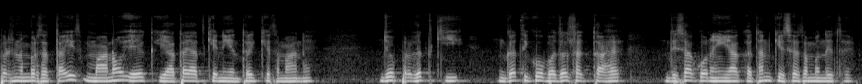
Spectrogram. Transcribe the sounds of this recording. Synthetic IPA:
pɾəʃnɐ̃mbəɾsɐt̪ːaːiːsmaːnoeːkjaːt̪ʰajaːt̪kenɪjə̃nt̪ɾɪkːesɐmaːnɦɛː | d͡ʒoːpɾɐɡət̪i̥ki | ɡɐt̪ikobɐd̪əlsɐk̚t̪aɦɛ | d̪ɪʃakonɐɦĩjakɐt̪ʰənkɪsesɐ̃mbə̃nd̪ʱɪt̪ɦɛː

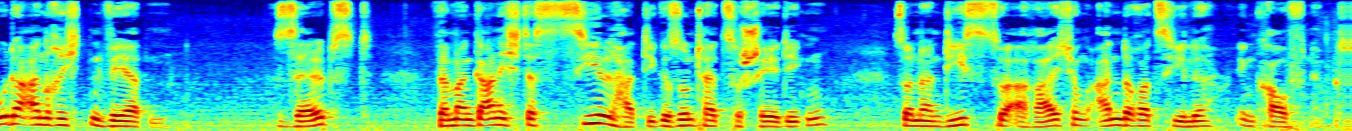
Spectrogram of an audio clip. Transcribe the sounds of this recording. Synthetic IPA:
ʔoːdɐʔanʁɪçtn̩veːɐdn̩ | zɛlpst | v̥ɛnmanɡaːɐnɪçt̚d̥ast͡siːlɦat̚d̥iːɡəzʊnthaɪt̚t͡suʃɛːdɪɡŋ̩ | z̥ɔndɐndiːst͡suːɐʔɛ̰ɐʁaɪçʊŋʔa̰ndəʁɐt͡siːləʔɪnkʰaʊfnɪmt

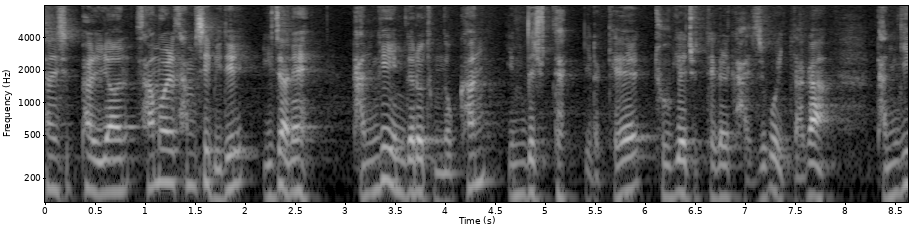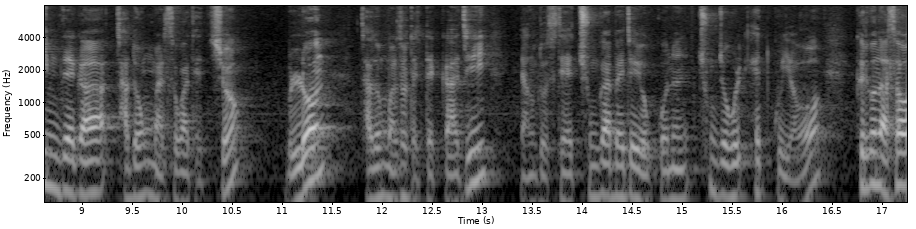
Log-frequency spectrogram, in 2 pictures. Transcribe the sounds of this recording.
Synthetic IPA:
it͡ɕʰʌnɕʰi̥pʰaʎɲʌnsʰamuʌɭsʰamɕʰibiɾiɾid͡ʑʌne̞ | tanɡiːmde̞ɾotɯŋnokʰanimde̞d͡ʑutʰe̞ɡ̚iɾʌkʰe̞tuɡe̞t͡ɕutʰe̞ɡɯɭkad͡ʑiɡoit̚t͈aɡa | tanɡiːmde̞ɡat͡ɕadoŋmaɭs͈oɡadwe̞t̚t͡ɕ͈o | muɭːont͡ɕadoŋmaɭs̬͈odwe̞ɭt͈e̞k͈ad͡ʑijaŋdosʰe̞t͡ɕʰuŋɡabe̞d͡ʑe̞jok͈onɯnt͡ɕʰuŋd͡ʑoɡɯɭhe̞t̚k͈ujo | kɯɾiɡonasʰʌ

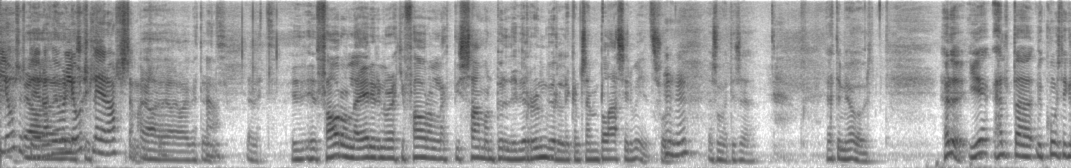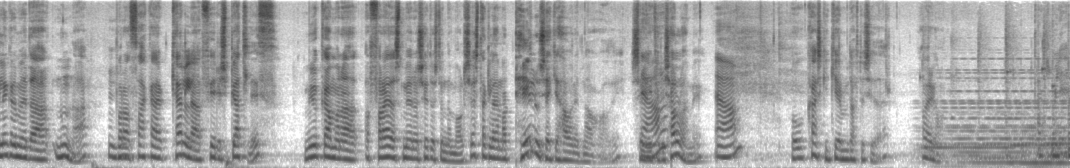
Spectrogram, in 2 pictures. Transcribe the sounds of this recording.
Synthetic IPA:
ljoːwsasejɾaaljowslejɪɾaalsama̰aːajawɛmɪht̪ɛmː | ɛmɪht̪ | ɪðhɪðfaːwɾanlaɛɾɛɾnuɾɛhcɪfaːwɾanlajxt̪isaːmanpʏɾðɪvɪðrʏnvʏɾalejkamsɛmplaːsɪɾvɪðsɔɛs̬ɔmaht̪ɪseːða | θɛht̪ɪɾmjaːɣavʏɾ̥t̪ | hɛɾðʏjɛɣhɛlt̪aðvɪðkʰɔːmɪst̪ɛhcɪleŋkɾamɛðɛt̪anuːnːapaːɾaðθahkacʰɛɾlɛɣafɪɾɪɾ̥spjat̪lɪð̥ | mjœːɣkaːmanaðaðfɾaːjðast̪mɛːɾas̬œːt̪ast̪ʏnt̪aɾmawlsjɛst̪aklɛɣaðamat̪ʰɛːlʏsɛhcɪɦaːvanejt̪na̰wha̰ðɪsɛmmjɛfaɾɪsjawlvamɪ̰ɣ | ɔɣkʰanscɪcɛːɾʏmɪnt̪aft̪ʏ̥ɾsiːða̰ðɛɾ̥ | vɛɾjaana | a

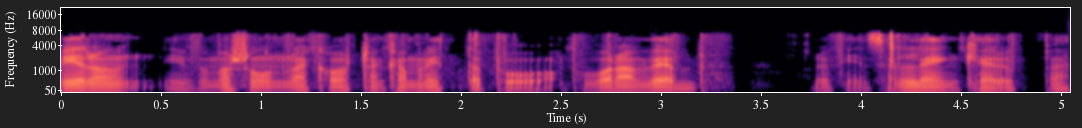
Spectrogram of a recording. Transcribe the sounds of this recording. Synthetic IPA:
meːɾɔmɪnfɔɾmaɧuːnənakʰɑːʈankʰanmanhɪt̪ʰːapʰɔ̰pʰɔvoːɾanvɛbː | ɔd̪ɛfɪ̰nsɛ̰nlɛŋkhæ̰ːɾʔɵpːə

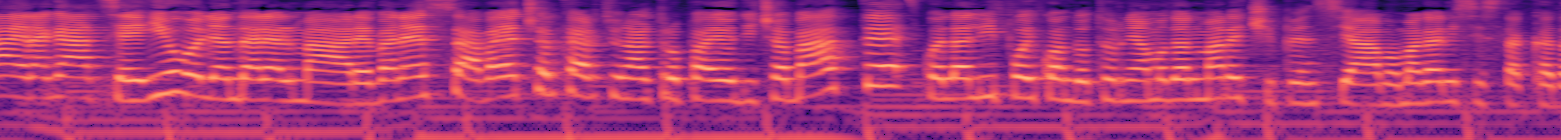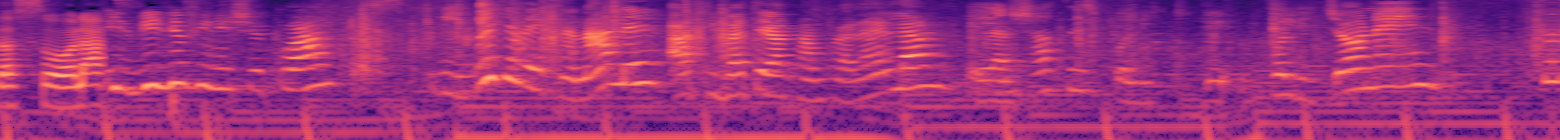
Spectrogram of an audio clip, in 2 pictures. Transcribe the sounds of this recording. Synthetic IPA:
dajɾaɡat̪sːjaiːovɔʎːoand̪aːɾealmaːɾevanɛsːavajat͡ʃːerkart̪iunalt̪ɾopajod̪it͡ʃabat̪ːekwelːalipɔjkwand̪ot̪ornjaːmod̪almaːɾet͡ʃipensjaːmomaɡaːɾisist̪akːad̪asoːlailvid̪jofiniʃːekwaskɾivet̪ed̪elkanaːleat̪ːivaːt̪elakampanɛlːaelaʃːaːt̪es | polːid͡ʒoːne

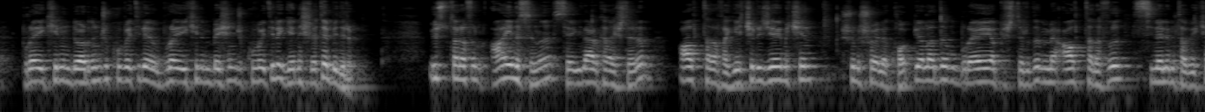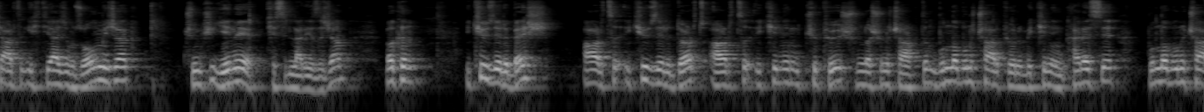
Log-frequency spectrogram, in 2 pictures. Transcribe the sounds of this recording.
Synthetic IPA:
b̥uɾajaicʰinind̪ø̞ɾd̪ynd͡ʒykʰuvːet̪ilʲɛvɛbuɾajaicʰininbe̞ʃind͡ʒykʰuvːet̪ʰilʲɛɟe̞niʃlʲe̞t̪ʰe̞bilʲiɾḭm | yst̪ʰːaɾafɯnajnɯsɯnɯsɛvɟʲilʲiaɾkʰad̪aʃlˠaɾɯm | alˠt̪ʰːaɾafaɟe̞t͡ʃʰiɾed͡ʒe̞jimit͡ʃʰinʃunuʃø̞jlʲɛkʰo̞pjalˠad̪ɯmbuɾajajapʰɯ̥ʃt̪ʰɯɾd̪ɯmvɛʔalˠt̪ʰːaɾafɯsilʲelʲimt̪ʰabiːcʰiaɾt̪ʰɯkiçt̪ʰijaːd͡ʒɯmɯzo̞lˠmɯjad͡ʒak | t͡ʃʰyɲcʰyje̞nicʰe̞sillʲæɾjazɯd͡ʒam | bakɯn | icʰijyzeɾibɛʃ | aɾt̪ʰɯʔicʰijyzeɾid̪øɾt̪ʰaɾt̪ʰɯʔicʰinincʰypʰyʃunˠaʃunut͡ʃʰaɾp̚t̪ʰɯmbunˠabunut͡ʃʰaɾpʰɯjo̞ɾumicʰininkʰaɾesi | b̥unlˠabunut͡ʃʰa

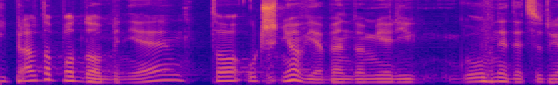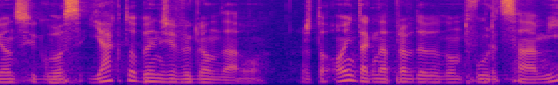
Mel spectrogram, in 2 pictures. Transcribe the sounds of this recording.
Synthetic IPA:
ipɾavd̪ɔpɔd̪ɔbɲɛt̪ɔʔut͡ʂɲɔvʲjɛbɛnd̪ɔ̃w̃mʲjeɛlʲiɡwuvnɘd̪ɛt̪sɘd̪ujɔnt̪sɘɡwɔsjakt̪ɔbɛɲd͡ʑɛvɘɡlɔ̃nd̪a̰wɔ̰ | ʐɛt̪ɔʔɔɲit̪aknapɾavd̪ɛbɛnd̪ɔ̃w̃t̪fuɾt̪samʲi

